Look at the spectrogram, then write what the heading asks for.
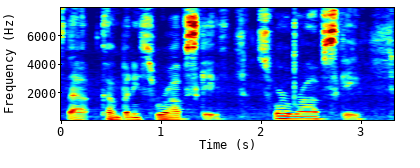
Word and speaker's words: Swarovski: have a little bit of anxiety before they pronounce that company sski Swarovski Swarovski see there is also the swan on the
